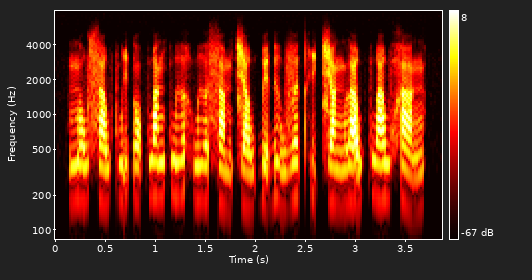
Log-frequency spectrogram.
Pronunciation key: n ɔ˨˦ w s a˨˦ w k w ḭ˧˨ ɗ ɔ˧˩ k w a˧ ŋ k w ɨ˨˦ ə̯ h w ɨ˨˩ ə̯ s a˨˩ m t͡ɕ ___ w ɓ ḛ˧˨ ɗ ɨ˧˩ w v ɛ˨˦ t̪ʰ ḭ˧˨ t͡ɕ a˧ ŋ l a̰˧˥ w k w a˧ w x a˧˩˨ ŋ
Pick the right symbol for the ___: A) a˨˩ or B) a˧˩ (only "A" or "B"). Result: A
